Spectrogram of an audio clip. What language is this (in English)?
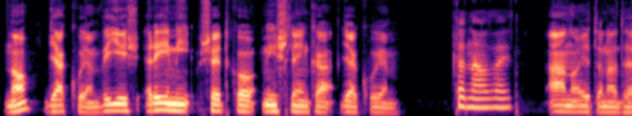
Slovak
